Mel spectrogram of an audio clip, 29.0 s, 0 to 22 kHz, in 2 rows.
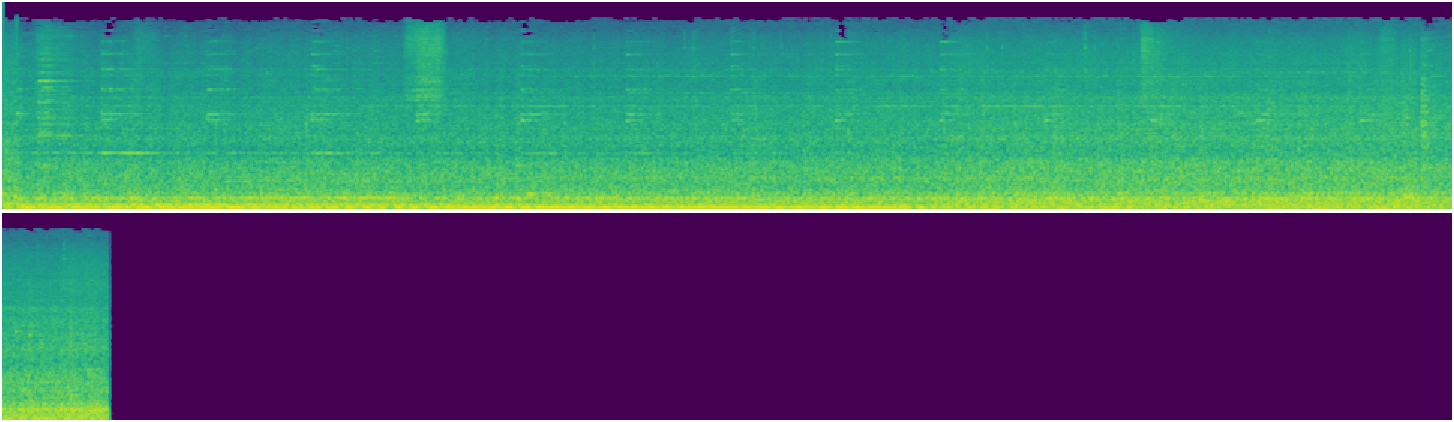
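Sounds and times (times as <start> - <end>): freight train rumbling: 0.0 - 15.6
train clanks and clicks: 0.0 - 15.6.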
